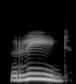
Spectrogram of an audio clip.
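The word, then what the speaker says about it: read: Spelling same है। उच्चारण different है।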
